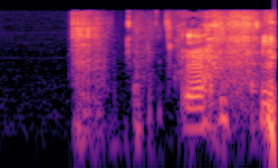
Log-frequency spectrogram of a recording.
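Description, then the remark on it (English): Loud crunching and chewing of a crisp snack in irregular bursts during the Eurogamer PlayStation Show UK, with some muffled voice sounds mixed in near the end. “and I have with me, hopefully still munching on a crunchy,”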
